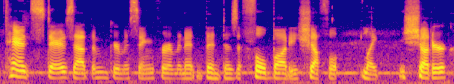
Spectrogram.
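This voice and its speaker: Woman, tabletop game player, bright voice, casual action description, conversational, background ambience. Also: low voice, fairly even intonation, moderate pace. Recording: faint noise, background ambience.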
